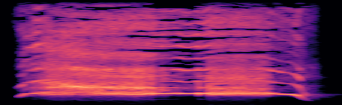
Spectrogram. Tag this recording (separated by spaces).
horror woman human scream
